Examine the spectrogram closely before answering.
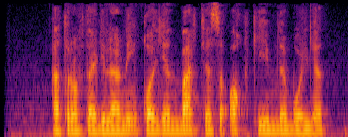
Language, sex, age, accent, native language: Uzbek, male, 18-24, Andijon, Uzbek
